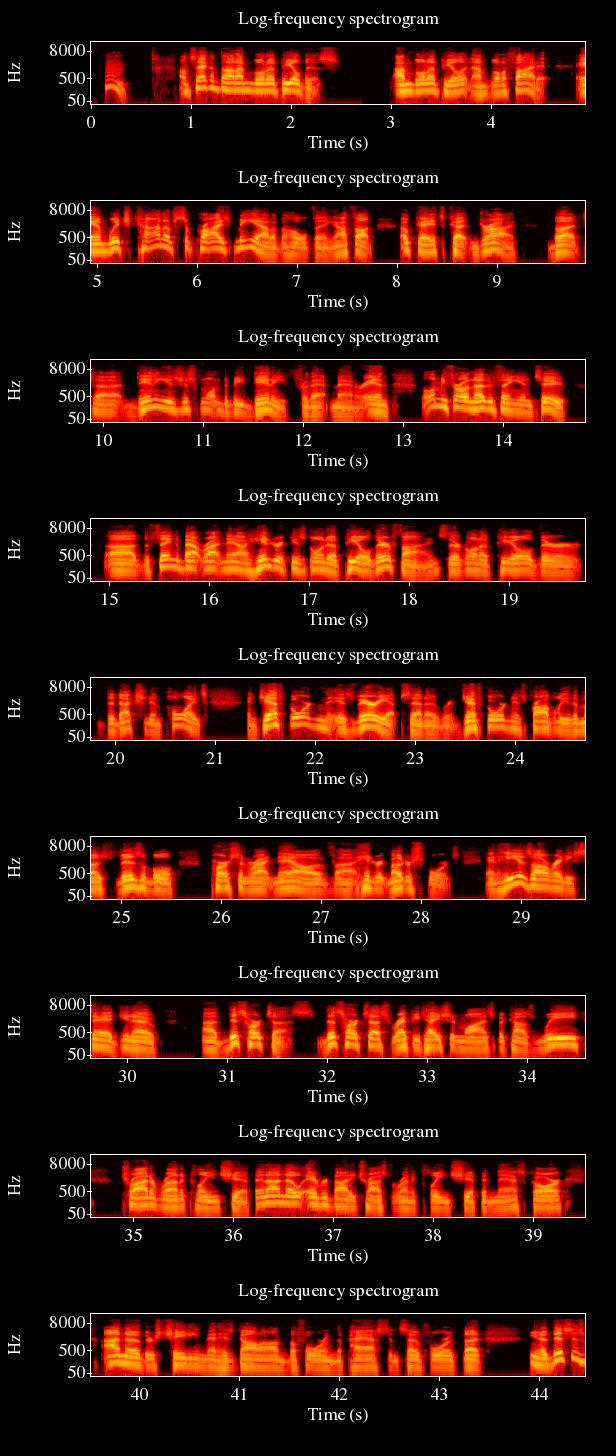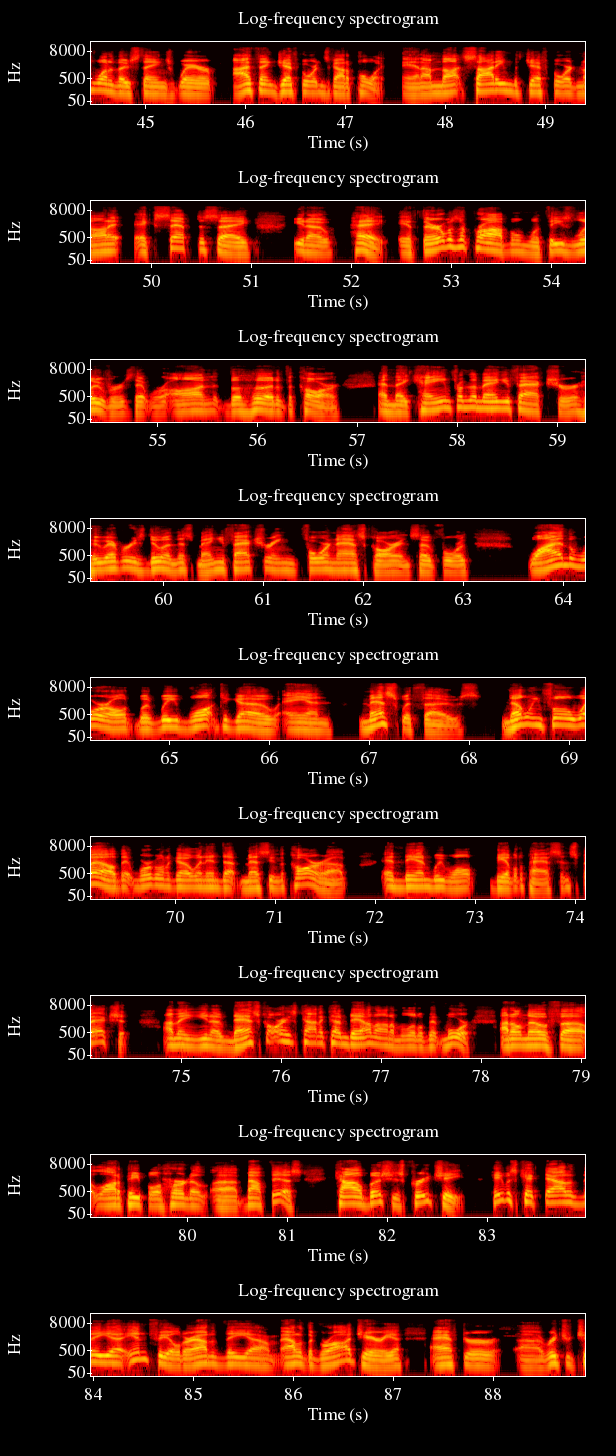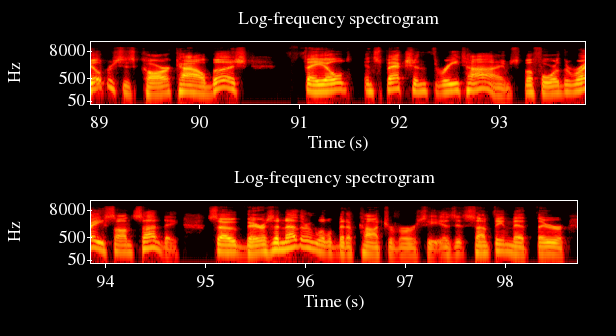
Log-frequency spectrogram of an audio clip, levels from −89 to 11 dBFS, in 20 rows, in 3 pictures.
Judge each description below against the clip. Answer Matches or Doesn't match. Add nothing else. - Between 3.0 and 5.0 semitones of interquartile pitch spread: Doesn't match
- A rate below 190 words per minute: Doesn't match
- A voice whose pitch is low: Matches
